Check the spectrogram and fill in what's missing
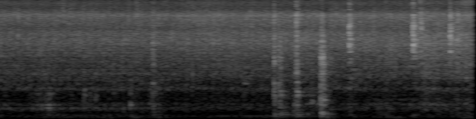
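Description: Cut vegetables for veg pulao sauté in a pan with a low steady sizzle, broken by a few scraping stirs and clinks that grow busier toward the end.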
